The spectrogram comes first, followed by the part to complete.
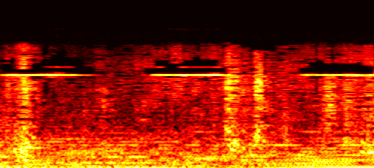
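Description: Faint high electronic beeping, about half a second on and half a second off, typical of a store intrusion alarm sounding, over a low steady hum.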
